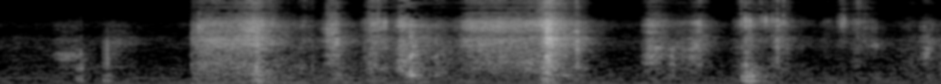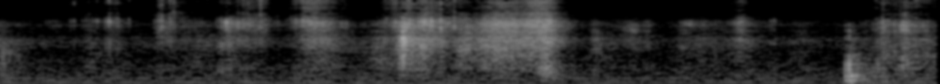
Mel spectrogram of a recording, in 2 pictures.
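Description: Rustling and crackling of plastic wrap, cardboard flaps and foam packing blocks being handled and pulled out of a shipping box. It comes in two main bursts with a few sharp taps, the first and loudest about a second in, the second a little past the middle.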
